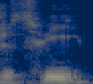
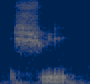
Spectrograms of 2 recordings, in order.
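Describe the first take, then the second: First: Both syllables are said fully and separately. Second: The two syllables merge into one short syllable. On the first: This is the form learned from textbooks. "you've learned je suis" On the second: This is how French people actually say it. "They say suis, suis"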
